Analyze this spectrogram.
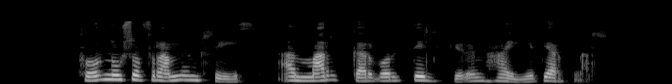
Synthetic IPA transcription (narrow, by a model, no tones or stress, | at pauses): fowɾnusɔfɾamːʏmr̥iːθ | a̰ðmaɾkaɾvɔɾʏt̪ɪlcʏɾʏmɦaːjjɪpjaɾt̪na̰ɾ̥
